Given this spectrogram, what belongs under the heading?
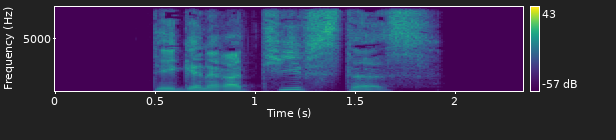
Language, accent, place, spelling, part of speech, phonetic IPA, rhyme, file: German, Germany, Berlin, degenerativstes, adjective, [deɡeneʁaˈtiːfstəs], -iːfstəs, De-degenerativstes.ogg
- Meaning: strong/mixed nominative/accusative neuter singular superlative degree of degenerativ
